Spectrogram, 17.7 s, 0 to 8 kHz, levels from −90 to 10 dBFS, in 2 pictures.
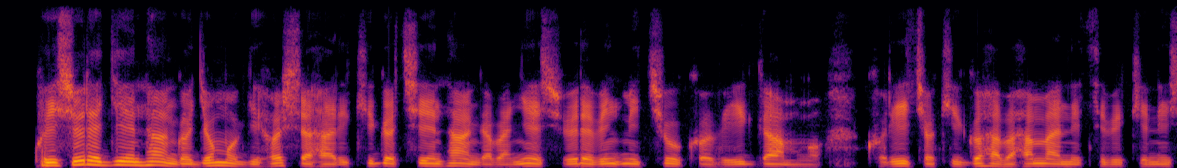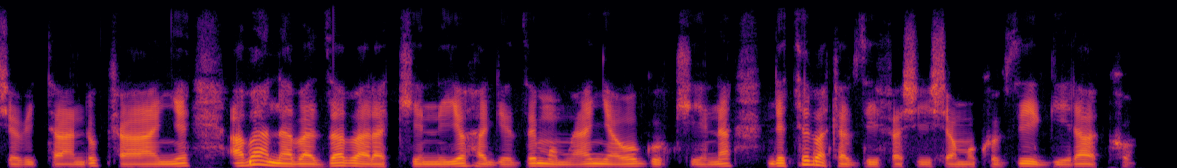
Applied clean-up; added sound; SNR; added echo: neural mask model Resemble Enhance denoiser.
